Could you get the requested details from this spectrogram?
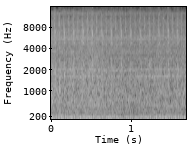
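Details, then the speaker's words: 1989 Trans Am V8 idling on first start after 5-6 years sitting, new spark plugs fitted: uneven, loping beat with a missing pulse in the exhaust rhythm, one cylinder dead from an unplugged spark plug wire. "Hear that? I forgot to hook up that spark plug wire."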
